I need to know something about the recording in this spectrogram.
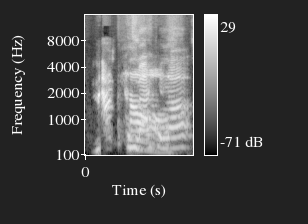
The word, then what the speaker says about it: Mackinac: So besides your love for visiting, how do you pronounce that? Mackinac.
